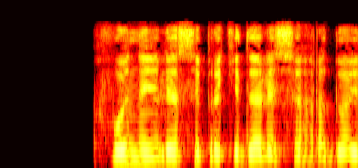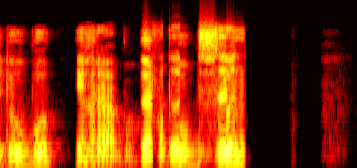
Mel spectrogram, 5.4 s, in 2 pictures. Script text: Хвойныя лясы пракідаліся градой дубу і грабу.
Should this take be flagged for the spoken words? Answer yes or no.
yes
